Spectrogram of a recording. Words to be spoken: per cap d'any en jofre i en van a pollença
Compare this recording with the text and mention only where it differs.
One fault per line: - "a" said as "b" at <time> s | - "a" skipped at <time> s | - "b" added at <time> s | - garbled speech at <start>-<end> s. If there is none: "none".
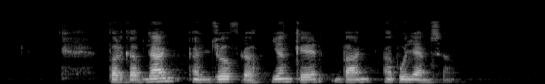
- "quer" added at 3.0 s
